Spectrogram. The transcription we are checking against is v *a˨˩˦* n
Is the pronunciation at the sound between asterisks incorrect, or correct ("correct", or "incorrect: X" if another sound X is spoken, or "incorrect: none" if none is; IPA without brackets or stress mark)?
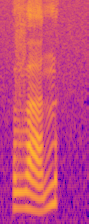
correct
